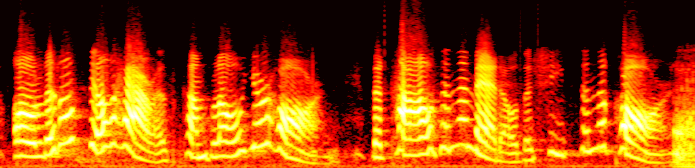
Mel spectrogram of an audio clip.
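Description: A woman's put-on character voice, high-pitched and bright, sharp in tone, with very wide pitch swings at a moderate pace

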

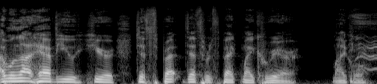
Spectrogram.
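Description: A man puts on a robotic character voice at medium pitch. He keeps a moderate pace. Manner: stiff, mechanical.

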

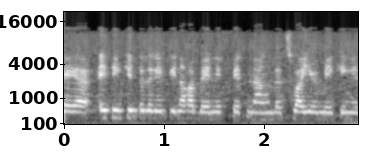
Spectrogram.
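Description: A woman's voice with noticeable background noise. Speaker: prosthetist and orthotist. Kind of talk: interview.

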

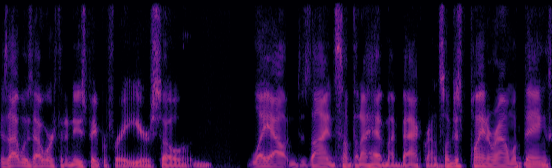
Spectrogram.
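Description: Vocal fry marks this man's fairly low voice, delivered in an American accent at a very fast pace with lively intonation. The sound is dry and close with no echo, over a quiet background. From US South, southeastern Virginia. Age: 40s. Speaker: wrestling announcer. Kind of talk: casual interview. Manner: fast, many repetitions and restarts.

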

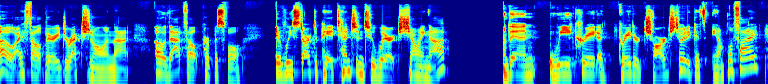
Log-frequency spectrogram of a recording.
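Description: A normal speaking voice with lively intonation and very even loudness goes at a moderate pace on a very clean recording with a silent background. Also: woman, fairly low pitch for a woman. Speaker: energy practitioner and clairvoyant. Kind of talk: casual chat.

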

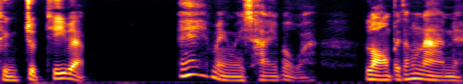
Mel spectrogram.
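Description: Fairly low-pitched man, a normal speaking voice, very clean recording with a silent background. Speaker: father and YouTuber. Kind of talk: casual interview.

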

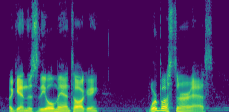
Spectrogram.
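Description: On a very clean recording with a silent background, a man with an ordinary speaking voice speaks at a fairly low pitch with lively intonation. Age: 30s. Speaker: racing podcast host and race car mechanic. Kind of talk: casual chat.

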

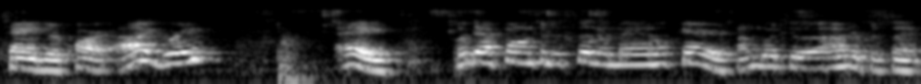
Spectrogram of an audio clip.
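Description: In a room with audible echo and noticeable background noise, a man with a high pitch talks at a moderate pace with lively intonation. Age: 20s. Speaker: podcast host. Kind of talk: casual chat.

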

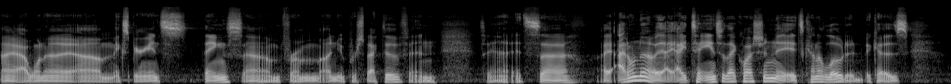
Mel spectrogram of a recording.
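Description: Speaking at a moderate pace, a man with a very deep, low pitch and vocal fry makes very wide pitch swings. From West Virginia, small Ohio River town. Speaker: retired drag queen, bank worker. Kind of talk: casual interview conversation. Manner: hesitant, many fillers.

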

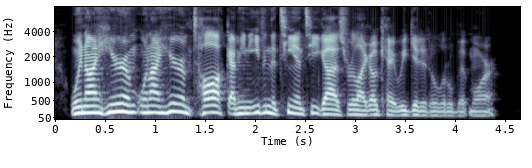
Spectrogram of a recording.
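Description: A man with fairly high pitch talks very fast, his voice making very wide pitch swings. The recording is very clean, with a silent background. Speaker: sports podcast host. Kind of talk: casual sports recap discussion.

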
